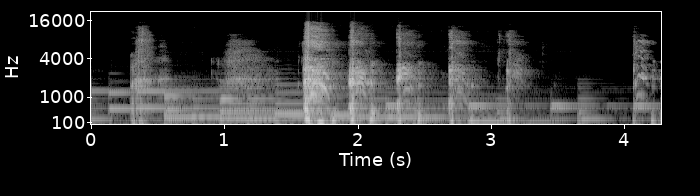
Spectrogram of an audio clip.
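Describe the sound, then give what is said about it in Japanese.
Sudden choking coughs: a rapid series of harsh, breathy bursts of uneven strength, loudest in the middle, over a faint steady tonal background. “ちょっと急にむせた”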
